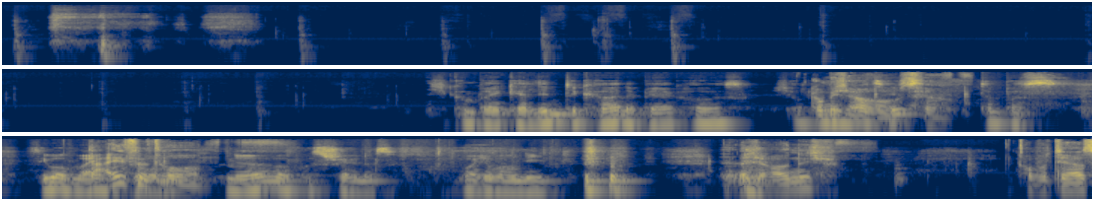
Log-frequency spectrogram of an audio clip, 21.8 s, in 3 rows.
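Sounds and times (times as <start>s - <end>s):
laughter: 0.3s - 1.3s, 18.3s - 18.8s
speech: 10.3s - 20.2s, 21.4s - 21.7s
turning a page of paper: 15.2s - 18.4s.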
